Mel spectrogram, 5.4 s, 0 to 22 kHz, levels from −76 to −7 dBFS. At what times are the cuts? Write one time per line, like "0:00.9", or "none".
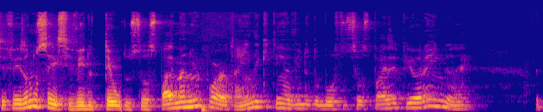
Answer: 0:01.2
